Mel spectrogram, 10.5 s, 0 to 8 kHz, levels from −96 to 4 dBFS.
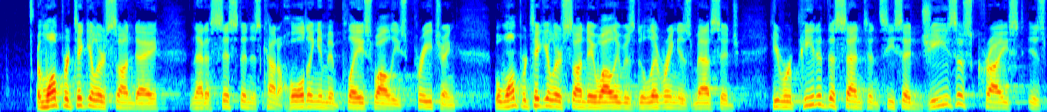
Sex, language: male, English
